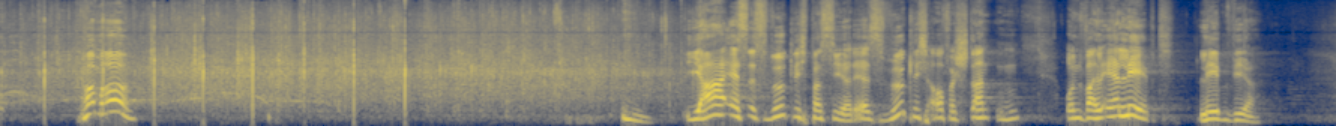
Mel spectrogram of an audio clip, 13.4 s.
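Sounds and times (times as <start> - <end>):
audience applause: 0.0 - 7.1
speech: 0.8 - 1.5, 6.9 - 12.6.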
